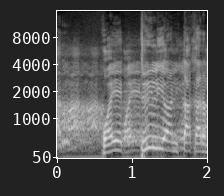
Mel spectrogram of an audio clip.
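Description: Only speech: a man preaching in Bengali into a microphone.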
